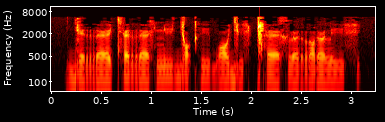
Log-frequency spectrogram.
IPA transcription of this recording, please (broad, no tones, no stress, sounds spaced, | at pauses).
ɟ e r ɛː cʰ ɛ r ɛː x ɲ iː ɟ ɔ kʰ iː b ɔː ɟ iː x ǁʰ ɛː x l œ r ɔ ɾ œ l iː x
